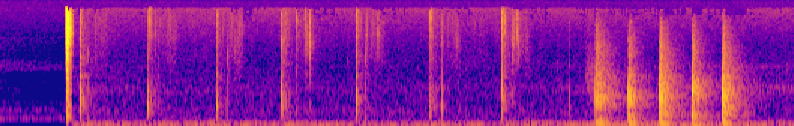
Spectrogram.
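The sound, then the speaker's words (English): Knocking on a door early in the morning: a series of sharp, irregular taps, then a firm burst of five loud, evenly spaced knocks at the end, over a low steady hum. “Goodness gracious, it's early even for this old lady. Who's there?”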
